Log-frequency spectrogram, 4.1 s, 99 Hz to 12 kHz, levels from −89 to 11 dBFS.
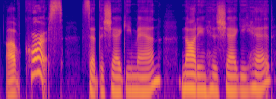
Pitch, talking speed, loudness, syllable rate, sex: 170 Hz, 145 wpm, -19 LUFS, 4.2 syllables/s, female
